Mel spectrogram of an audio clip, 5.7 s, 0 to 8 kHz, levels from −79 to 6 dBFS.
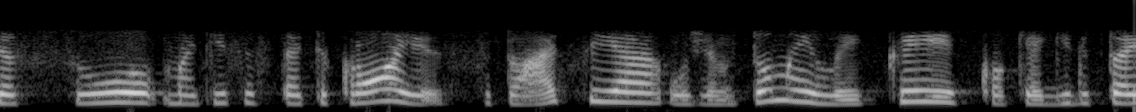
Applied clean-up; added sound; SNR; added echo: none; none; none; none.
